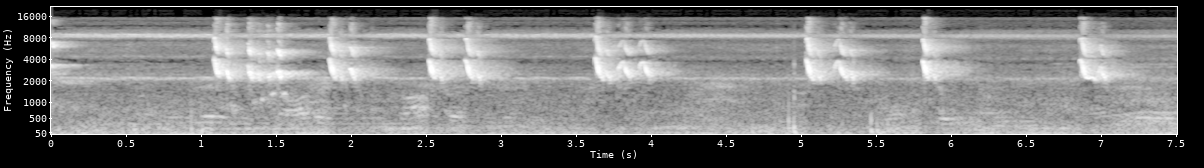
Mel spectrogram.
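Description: A squirrel gives sharp, high chirps in quick bursts of two or three, over a steady thin whine.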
